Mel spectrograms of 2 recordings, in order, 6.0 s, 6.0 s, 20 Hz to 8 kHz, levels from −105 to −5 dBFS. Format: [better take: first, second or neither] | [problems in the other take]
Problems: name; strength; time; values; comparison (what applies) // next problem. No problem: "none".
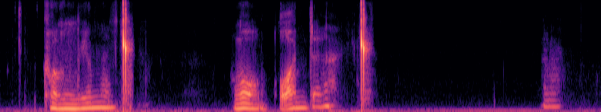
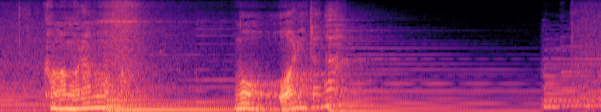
second | noise reduction (neural diffusion model UNIVERSE++)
